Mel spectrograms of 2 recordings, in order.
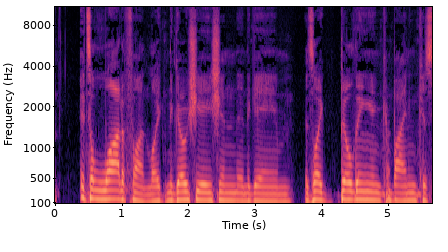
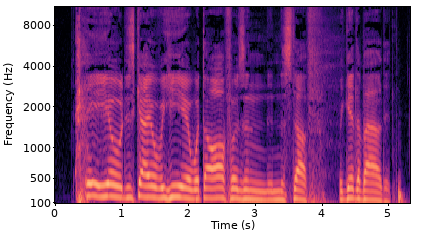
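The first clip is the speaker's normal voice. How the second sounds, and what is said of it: Put-on bad mobster movie accent. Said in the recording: “bad mobster movie accent”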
